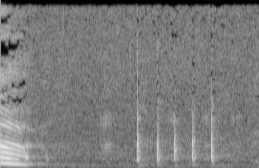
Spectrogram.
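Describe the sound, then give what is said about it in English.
Five sharp knocks on a door in a quick, steady rhythm, distinct, following the tail end of a voice at the start. “There'd be a knock on the door.”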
